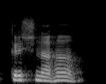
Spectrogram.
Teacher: So the normal usage for the word Krishna is Krishnaha with visarga. But in Hare Krishna Mahamantra, there is no visarga.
